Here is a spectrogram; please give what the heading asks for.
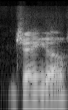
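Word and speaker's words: Django: seen uh the original D Jango so I'll go back to the future too I think it's a great continuation of the first movie do you guys know the D is silent it's crazy right oh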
